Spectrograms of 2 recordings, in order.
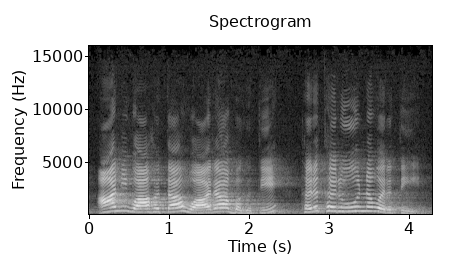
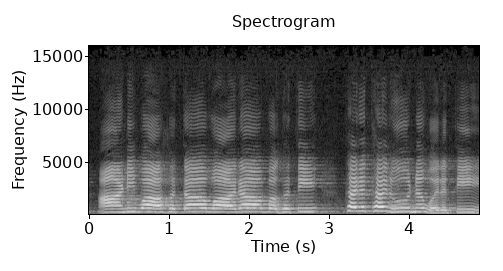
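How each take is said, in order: Both takes have the same delivery.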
